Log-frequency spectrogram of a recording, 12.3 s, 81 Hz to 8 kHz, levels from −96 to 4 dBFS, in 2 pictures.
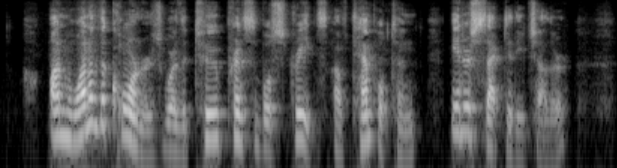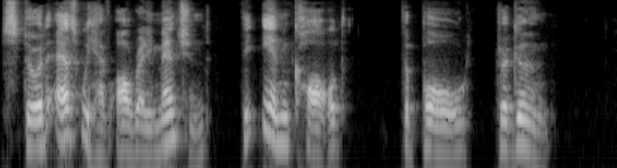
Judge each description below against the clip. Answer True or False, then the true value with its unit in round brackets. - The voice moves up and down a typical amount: False (7.8 semitones)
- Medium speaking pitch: True (180 Hz)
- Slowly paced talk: True (130 wpm)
